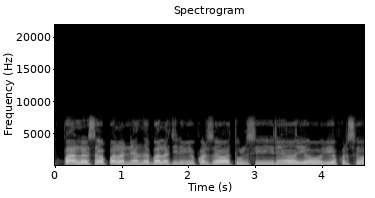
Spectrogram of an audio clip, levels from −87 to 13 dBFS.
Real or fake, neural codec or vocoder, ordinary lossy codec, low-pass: real; none; none; none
